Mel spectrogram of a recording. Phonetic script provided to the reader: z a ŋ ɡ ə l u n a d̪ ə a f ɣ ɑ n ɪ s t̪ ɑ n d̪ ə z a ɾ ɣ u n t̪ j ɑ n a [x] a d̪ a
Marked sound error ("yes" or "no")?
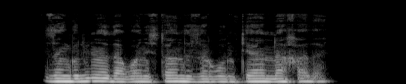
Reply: no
